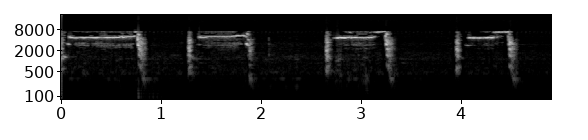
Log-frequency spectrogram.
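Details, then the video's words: Male peregrine falcon calling to his mate at Koszalin, Poland, on 8 March 2023: four repeated calls, each a steady high whistled note framed by sharp downward-sweeping harsh notes, spaced about a second apart. "samiec woła Nilę"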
